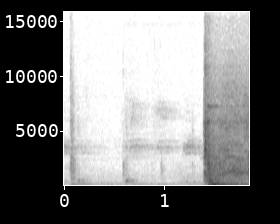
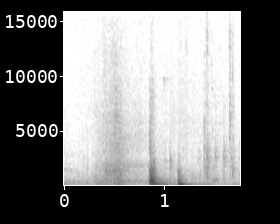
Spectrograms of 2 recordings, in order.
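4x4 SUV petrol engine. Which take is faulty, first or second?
second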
